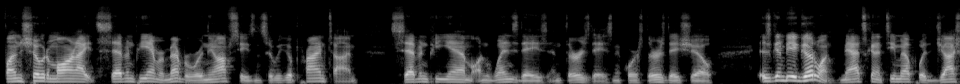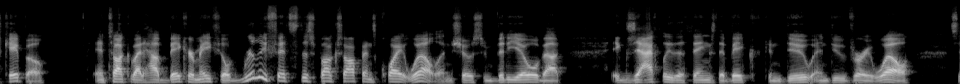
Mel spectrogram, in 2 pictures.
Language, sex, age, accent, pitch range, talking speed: English, male, 40-59, American, 95-130 Hz, 220 wpm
